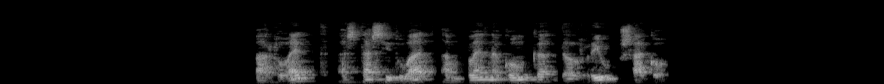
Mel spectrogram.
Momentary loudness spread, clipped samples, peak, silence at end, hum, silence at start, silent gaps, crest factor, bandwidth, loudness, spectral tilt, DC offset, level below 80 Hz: 10 LU; under 0.1%; -8 dBFS; 2.15 s; none; 2.55 s; 3.31-3.37 s; 22 dB; 7.8 kHz; -27 LUFS; -3.5 dB/octave; under 0.1%; -72 dBFS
